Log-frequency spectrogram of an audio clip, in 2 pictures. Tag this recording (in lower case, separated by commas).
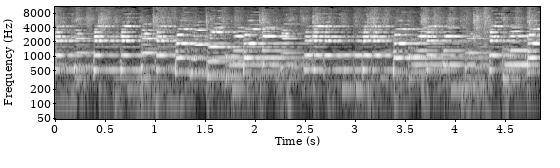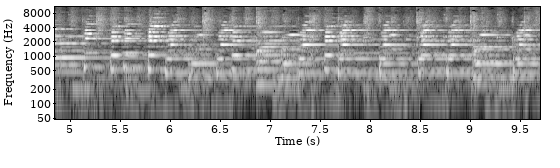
percussion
